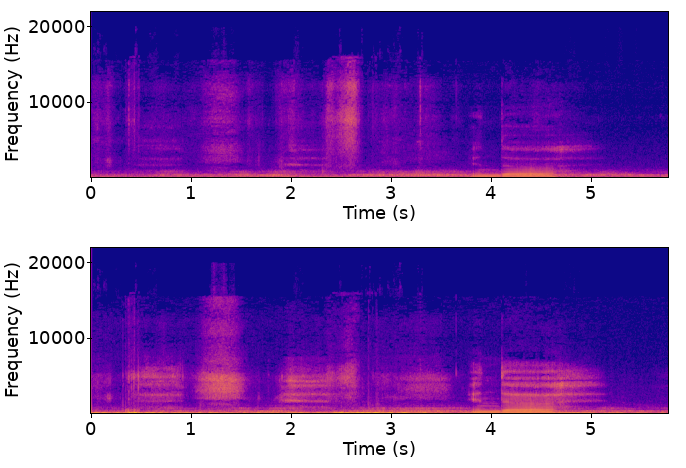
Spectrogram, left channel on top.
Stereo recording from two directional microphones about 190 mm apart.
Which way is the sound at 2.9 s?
15° right (ahead or behind).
